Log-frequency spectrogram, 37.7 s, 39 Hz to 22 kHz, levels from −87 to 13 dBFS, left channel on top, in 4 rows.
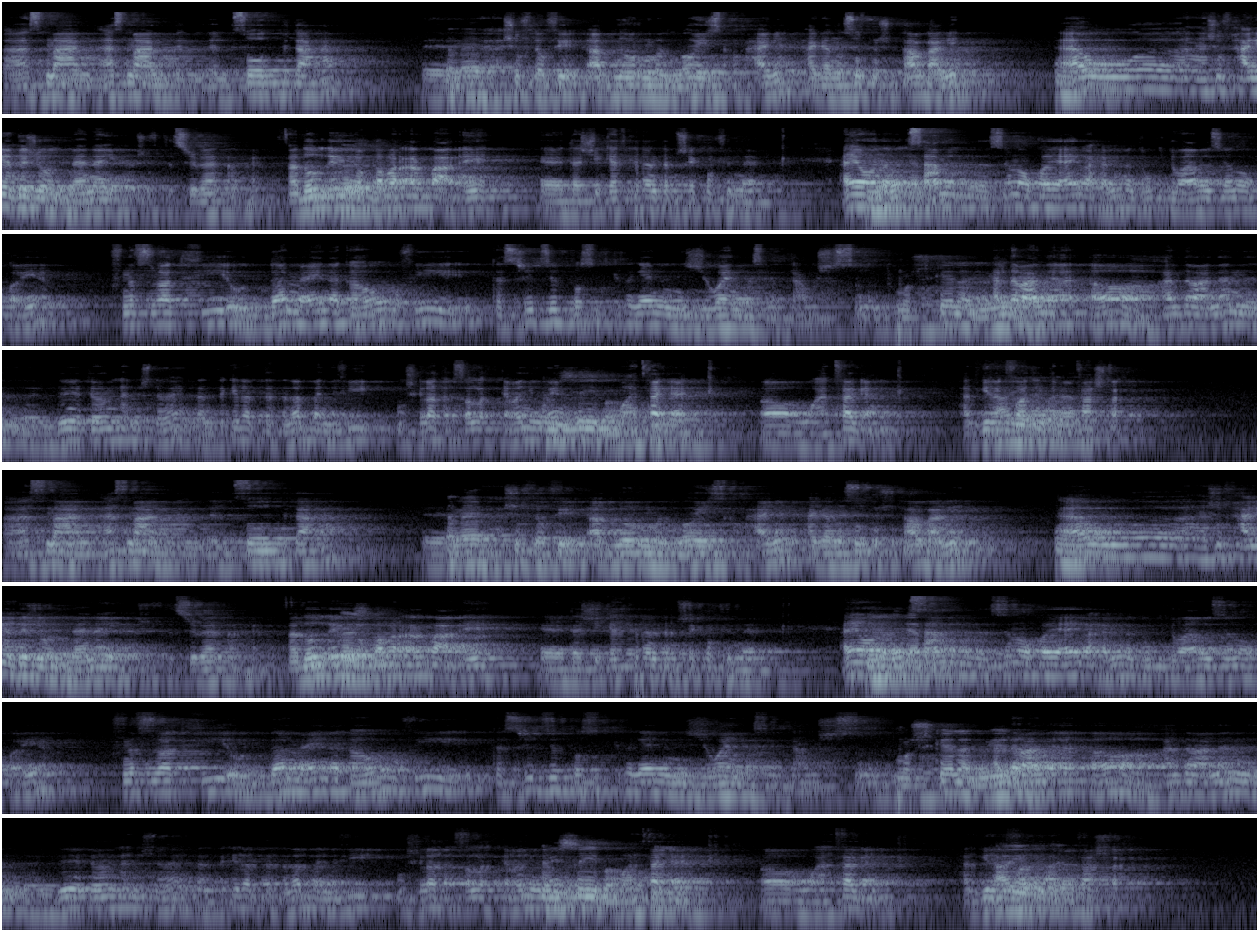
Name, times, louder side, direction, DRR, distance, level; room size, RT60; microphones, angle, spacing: voice 1, 0.0-2.5 3.1-7.2 7.9-13.1 13.4-15.1 15.7-19.2 19.7-25.5 26.2-32.5 32.9-33.4 33.9-34.9 35.4-36.6, left 1 dB, 85° left, 1 dB, 3.4 m, -30 dB
voice 2, 3.3-3.7 7.9-8.2 11.9-12.3 15.9-16.4 25.5-26.7 32.3-33.4 35.7-36.2, right 1 dB, 75° right, -5 dB, 2.8 m, -31 dB
25.0 x 22.0 x 9.0 m, 1.3 s
head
